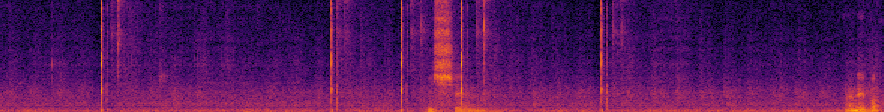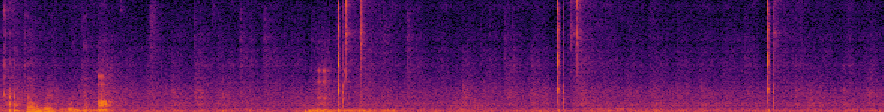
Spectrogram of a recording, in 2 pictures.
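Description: A computer mouse clicks sharply now and then.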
